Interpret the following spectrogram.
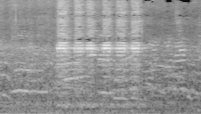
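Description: Children chattering inside a moving bus, over the steady low rumble of the bus engine and road noise.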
